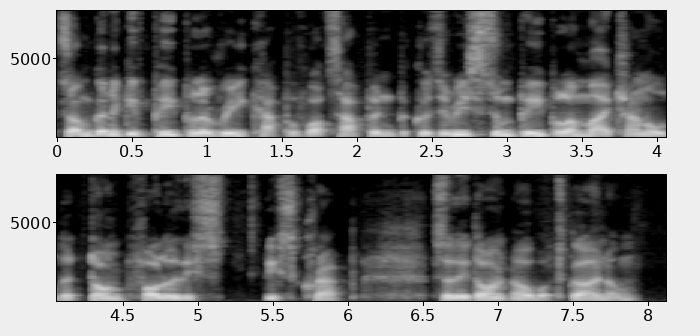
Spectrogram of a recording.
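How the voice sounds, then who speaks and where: A man's voice: on the low side, fairly quick, darkish tone. Bunged-up man ranting on a livestream. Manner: rambling, restarts often, opinionated. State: congested with a cold. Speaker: livestream host. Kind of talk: casual livestream commentary.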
